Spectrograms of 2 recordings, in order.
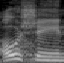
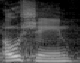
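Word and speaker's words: Oisín: and neve kinnor uh ocean is spelled o s i uh o s o i n it's an irish uh spelling uh and neve is spelled n-i-a-m-h it's it's not a phonetic language uh neve kennar is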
